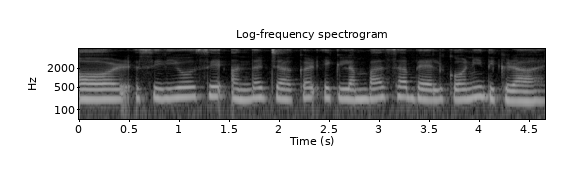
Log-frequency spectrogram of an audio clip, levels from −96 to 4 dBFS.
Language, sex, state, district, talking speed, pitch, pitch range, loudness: Hindi, female, Bihar, Gopalganj, 165 wpm, 230 Hz, 215-245 Hz, -38 LUFS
